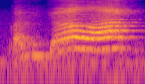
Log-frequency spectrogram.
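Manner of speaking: loud, high, stretched-out singsong greeting; Momon. Pretend. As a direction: sing it out slowly like an eager puppet.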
